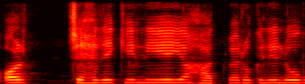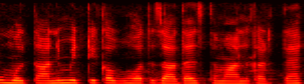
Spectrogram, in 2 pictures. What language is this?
Urdu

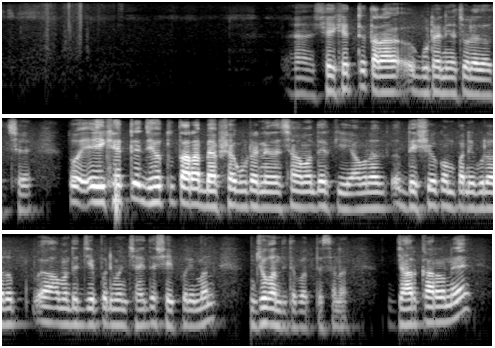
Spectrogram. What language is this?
Bangla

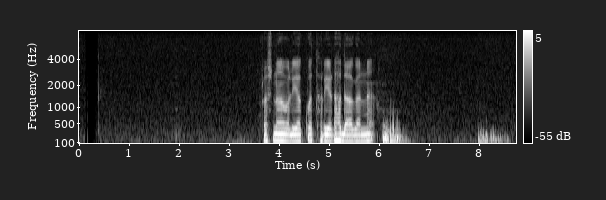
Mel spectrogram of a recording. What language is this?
Sinhala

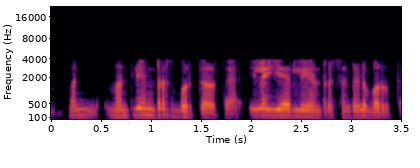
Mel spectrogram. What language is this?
Kannada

